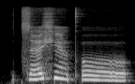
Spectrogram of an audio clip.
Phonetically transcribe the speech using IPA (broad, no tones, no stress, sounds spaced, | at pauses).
t͡s ɛ xʲ ɛ̃ l pʼ oː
